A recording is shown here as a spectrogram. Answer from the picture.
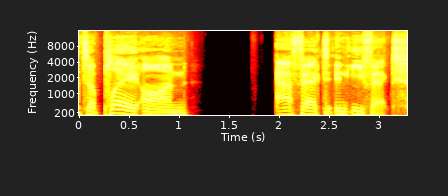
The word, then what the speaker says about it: EAffect: So I just said, I pronounce it as effect with the E and the A is silent.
